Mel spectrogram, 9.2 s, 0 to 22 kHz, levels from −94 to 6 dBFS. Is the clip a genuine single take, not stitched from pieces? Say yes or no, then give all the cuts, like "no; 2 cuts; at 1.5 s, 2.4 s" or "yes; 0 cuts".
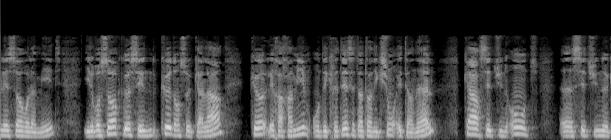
no; 1 cut; at 6.8 s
